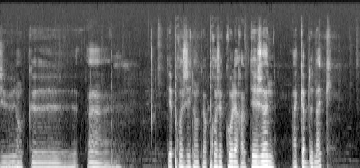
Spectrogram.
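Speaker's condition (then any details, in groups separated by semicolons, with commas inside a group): Down syndrome, trisomy 21; extra chromosome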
